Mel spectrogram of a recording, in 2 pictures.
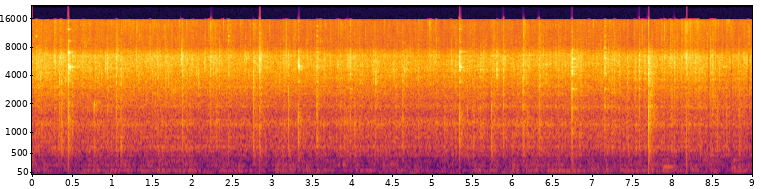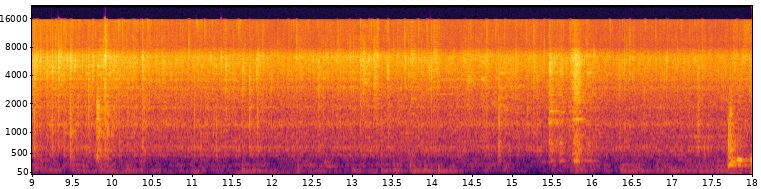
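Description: Chopped onion, garlic, ginger and green chillies sizzling steadily in hot oil in a pressure cooker, with scattered sharp crackles and pops.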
